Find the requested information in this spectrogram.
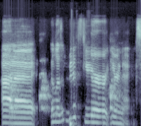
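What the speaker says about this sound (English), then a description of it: "sorry for the barking dog" A pet dog barking indoors at home, several close yaps and bark-like calls in quick succession, mixed with a person speaking.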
